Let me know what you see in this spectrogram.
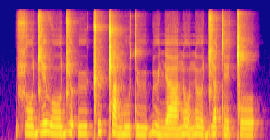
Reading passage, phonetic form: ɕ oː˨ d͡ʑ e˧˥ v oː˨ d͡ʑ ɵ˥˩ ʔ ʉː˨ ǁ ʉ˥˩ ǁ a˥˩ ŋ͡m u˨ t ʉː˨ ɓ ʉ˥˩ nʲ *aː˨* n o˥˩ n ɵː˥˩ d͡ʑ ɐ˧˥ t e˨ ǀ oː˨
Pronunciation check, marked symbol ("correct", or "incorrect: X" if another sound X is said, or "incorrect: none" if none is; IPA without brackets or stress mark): correct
